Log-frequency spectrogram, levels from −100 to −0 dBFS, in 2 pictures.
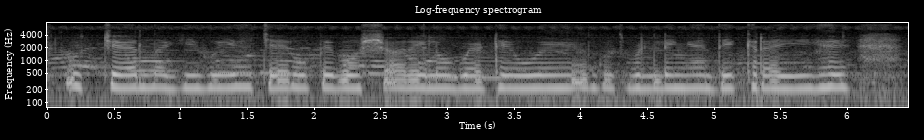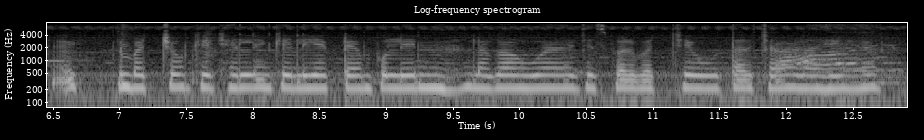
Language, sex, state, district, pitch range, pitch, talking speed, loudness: Hindi, female, Rajasthan, Nagaur, 220-225 Hz, 225 Hz, 160 wpm, -36 LUFS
